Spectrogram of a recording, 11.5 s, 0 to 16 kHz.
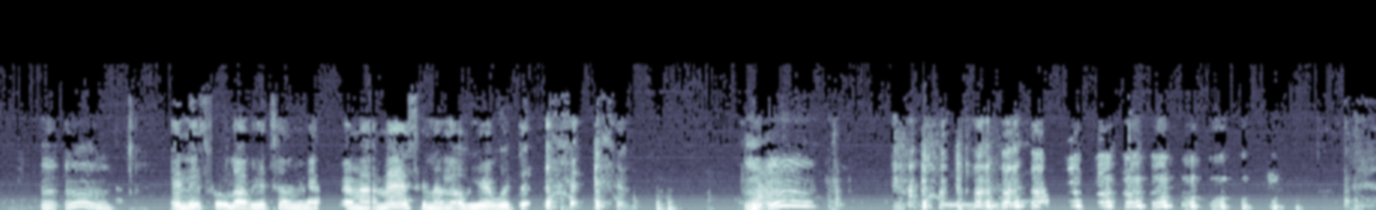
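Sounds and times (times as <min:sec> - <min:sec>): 
steady low electrical hum: 0:00.0 - 0:11.4
speech: 0:00.3 - 0:05.4, 0:06.2 - 0:06.8, 0:07.8 - 0:10.4
small cough with short sharp bursts: 0:04.6 - 0:05.3, 0:07.5 - 0:08.8
laughter: 0:07.6 - 0:11.4.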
